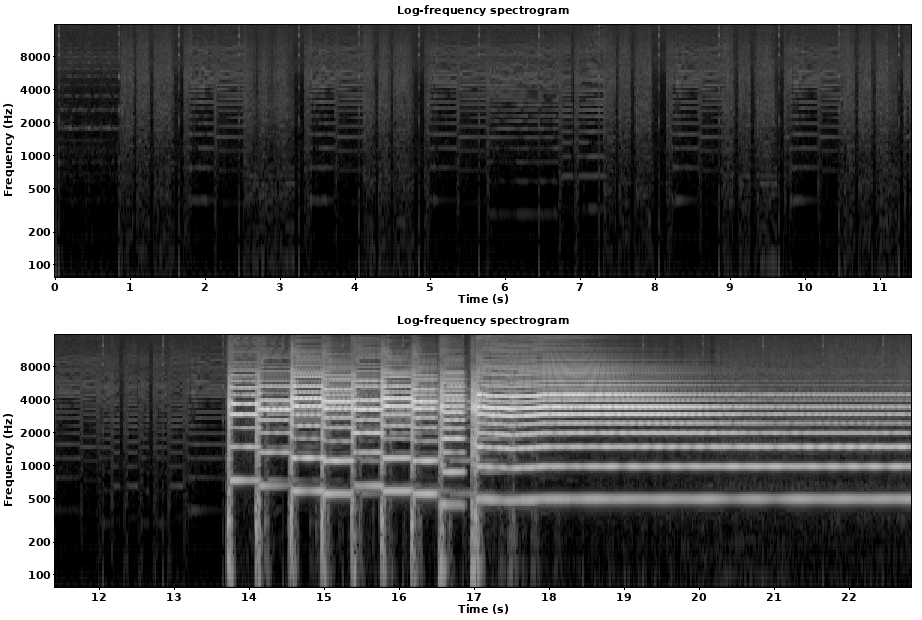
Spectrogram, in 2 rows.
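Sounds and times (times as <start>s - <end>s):
electric guitar: 13.7s - 22.8s.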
